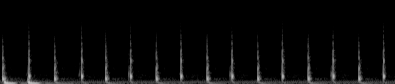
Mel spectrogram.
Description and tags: A little work based on Floyd's Time, heart & metronome.
Floyd, heart, metronome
